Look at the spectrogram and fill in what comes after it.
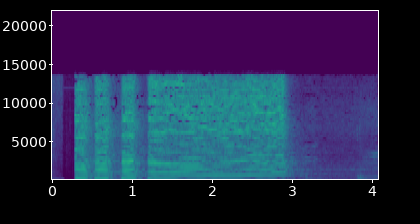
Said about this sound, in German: Und dann auch noch der Captain David Alaba als hupender Busfahrer.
